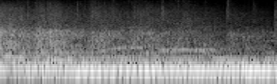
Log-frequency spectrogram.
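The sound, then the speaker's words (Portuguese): An audience applauds the Lord for the word "Courage, it is I, do not be afraid," clapping steadily for about two seconds, a dense even patter of many hands over a low sustained hum. “Você pode aplaudir o Senhor por essa palavra: Coragem, sou eu, não tenha medo.”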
